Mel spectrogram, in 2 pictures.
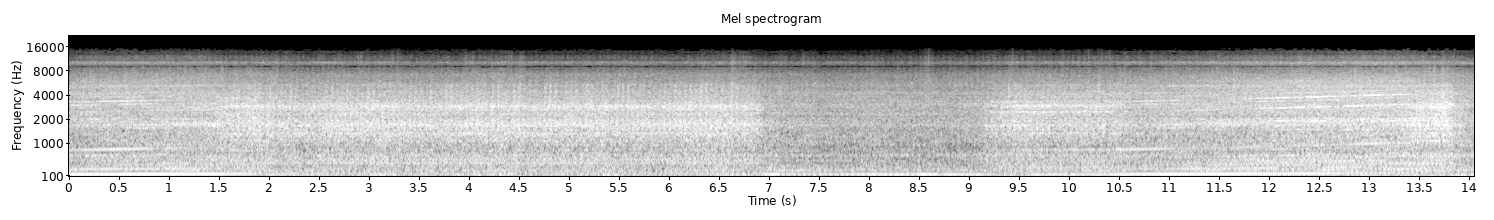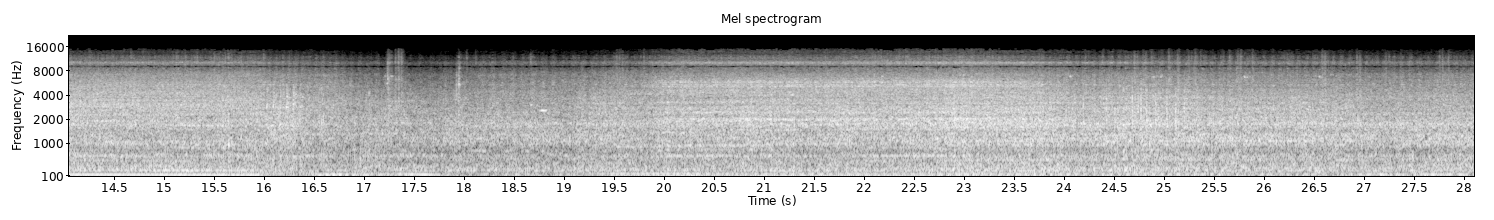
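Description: V8 engine of a 1966 Ford Mustang with a loud exhaust, running while the car drives; its note climbs about halfway through, then drops away and settles into a steady cruise.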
